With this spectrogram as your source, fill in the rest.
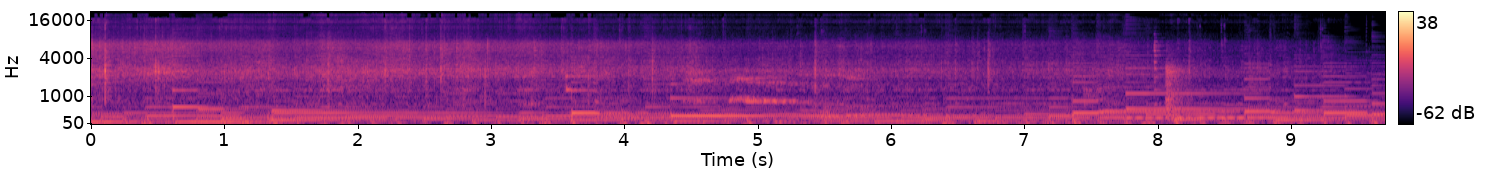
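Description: Ingredients for dosa batter fry in oil in a tarka pan, with a continuous close sizzle and occasional stirring clicks. Background music plays throughout.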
